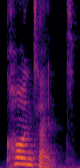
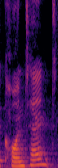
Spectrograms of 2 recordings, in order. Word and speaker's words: content: Did you notice that the word stress was placed on a different part of the word each time?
